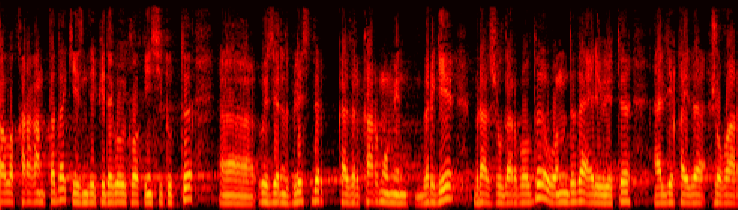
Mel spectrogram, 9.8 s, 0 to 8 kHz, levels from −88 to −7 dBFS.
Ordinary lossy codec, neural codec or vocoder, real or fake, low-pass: MP3, 32 kbps; none; real; 7.2 kHz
